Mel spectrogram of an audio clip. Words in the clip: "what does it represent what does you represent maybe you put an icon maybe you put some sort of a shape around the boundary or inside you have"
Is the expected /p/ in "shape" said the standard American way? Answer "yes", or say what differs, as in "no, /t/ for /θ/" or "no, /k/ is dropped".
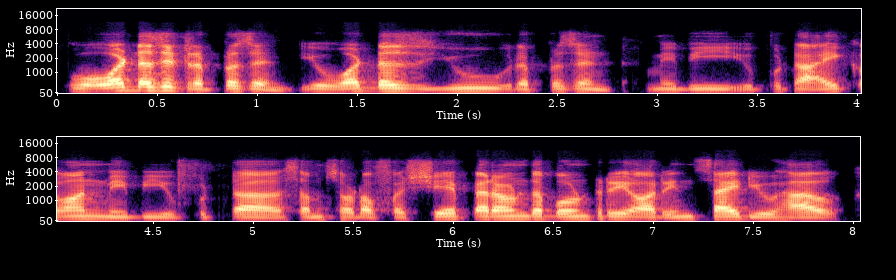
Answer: yes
